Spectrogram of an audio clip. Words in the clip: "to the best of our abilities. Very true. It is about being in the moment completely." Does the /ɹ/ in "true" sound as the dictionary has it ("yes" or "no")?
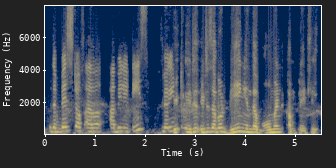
no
